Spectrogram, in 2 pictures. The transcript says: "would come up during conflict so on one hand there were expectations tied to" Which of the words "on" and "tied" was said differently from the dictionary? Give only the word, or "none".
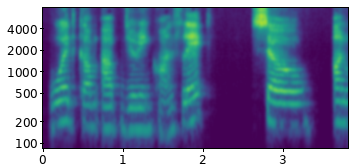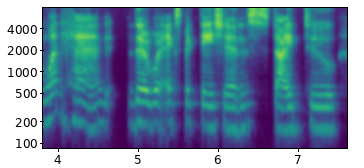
none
